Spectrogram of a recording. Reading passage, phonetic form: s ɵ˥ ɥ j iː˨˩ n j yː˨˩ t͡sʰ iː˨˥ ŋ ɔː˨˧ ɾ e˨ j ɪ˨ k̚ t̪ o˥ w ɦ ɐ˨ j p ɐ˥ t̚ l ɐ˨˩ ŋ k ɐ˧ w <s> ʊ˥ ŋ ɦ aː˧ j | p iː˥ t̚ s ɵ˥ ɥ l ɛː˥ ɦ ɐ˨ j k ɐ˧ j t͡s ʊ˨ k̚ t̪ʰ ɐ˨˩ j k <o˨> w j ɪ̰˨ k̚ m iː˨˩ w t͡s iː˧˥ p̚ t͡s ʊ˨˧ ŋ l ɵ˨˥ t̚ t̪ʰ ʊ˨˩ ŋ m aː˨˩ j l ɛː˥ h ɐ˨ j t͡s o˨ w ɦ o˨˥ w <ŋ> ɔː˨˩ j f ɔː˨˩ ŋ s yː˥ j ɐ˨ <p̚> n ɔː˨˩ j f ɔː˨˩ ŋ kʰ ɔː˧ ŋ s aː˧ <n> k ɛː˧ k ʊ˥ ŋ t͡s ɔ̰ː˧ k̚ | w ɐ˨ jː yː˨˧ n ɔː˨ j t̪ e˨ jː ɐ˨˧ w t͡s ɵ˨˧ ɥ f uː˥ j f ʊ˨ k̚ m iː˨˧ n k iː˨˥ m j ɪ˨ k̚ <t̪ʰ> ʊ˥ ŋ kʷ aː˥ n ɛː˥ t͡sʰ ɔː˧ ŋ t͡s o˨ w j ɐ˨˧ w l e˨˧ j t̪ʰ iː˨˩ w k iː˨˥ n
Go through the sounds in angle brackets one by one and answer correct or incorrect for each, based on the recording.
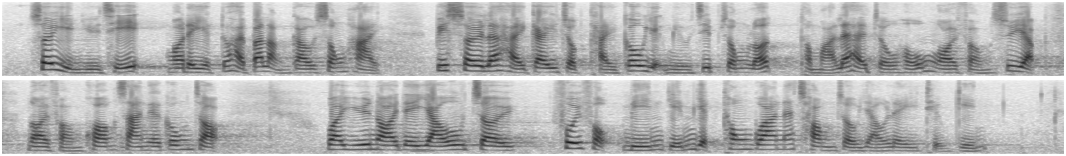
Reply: correct, incorrect, correct, correct, correct, correct

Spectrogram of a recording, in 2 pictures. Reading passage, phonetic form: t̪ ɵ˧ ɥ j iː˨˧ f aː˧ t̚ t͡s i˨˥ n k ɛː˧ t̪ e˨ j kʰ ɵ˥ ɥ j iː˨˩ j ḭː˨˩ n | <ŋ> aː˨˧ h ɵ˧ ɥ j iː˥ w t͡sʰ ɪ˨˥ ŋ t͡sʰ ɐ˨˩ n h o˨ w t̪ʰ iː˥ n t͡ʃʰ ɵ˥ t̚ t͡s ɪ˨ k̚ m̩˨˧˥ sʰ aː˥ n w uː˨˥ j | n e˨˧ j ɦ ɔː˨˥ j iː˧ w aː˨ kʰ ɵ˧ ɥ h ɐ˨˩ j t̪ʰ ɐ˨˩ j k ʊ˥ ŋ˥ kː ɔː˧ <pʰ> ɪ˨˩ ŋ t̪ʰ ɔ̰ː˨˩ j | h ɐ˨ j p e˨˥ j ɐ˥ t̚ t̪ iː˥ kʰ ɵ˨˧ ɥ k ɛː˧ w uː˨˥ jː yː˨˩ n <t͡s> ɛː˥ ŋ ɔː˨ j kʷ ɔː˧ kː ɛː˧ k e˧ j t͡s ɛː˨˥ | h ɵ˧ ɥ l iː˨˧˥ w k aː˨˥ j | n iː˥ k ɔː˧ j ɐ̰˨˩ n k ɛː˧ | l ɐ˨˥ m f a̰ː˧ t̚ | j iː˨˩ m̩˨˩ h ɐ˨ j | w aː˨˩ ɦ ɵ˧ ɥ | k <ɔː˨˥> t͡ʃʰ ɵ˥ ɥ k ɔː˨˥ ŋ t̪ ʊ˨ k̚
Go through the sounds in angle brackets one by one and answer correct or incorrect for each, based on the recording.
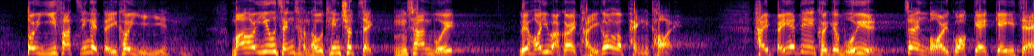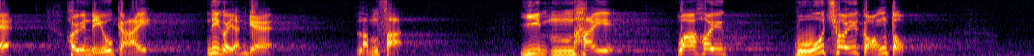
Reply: incorrect, correct, correct, incorrect

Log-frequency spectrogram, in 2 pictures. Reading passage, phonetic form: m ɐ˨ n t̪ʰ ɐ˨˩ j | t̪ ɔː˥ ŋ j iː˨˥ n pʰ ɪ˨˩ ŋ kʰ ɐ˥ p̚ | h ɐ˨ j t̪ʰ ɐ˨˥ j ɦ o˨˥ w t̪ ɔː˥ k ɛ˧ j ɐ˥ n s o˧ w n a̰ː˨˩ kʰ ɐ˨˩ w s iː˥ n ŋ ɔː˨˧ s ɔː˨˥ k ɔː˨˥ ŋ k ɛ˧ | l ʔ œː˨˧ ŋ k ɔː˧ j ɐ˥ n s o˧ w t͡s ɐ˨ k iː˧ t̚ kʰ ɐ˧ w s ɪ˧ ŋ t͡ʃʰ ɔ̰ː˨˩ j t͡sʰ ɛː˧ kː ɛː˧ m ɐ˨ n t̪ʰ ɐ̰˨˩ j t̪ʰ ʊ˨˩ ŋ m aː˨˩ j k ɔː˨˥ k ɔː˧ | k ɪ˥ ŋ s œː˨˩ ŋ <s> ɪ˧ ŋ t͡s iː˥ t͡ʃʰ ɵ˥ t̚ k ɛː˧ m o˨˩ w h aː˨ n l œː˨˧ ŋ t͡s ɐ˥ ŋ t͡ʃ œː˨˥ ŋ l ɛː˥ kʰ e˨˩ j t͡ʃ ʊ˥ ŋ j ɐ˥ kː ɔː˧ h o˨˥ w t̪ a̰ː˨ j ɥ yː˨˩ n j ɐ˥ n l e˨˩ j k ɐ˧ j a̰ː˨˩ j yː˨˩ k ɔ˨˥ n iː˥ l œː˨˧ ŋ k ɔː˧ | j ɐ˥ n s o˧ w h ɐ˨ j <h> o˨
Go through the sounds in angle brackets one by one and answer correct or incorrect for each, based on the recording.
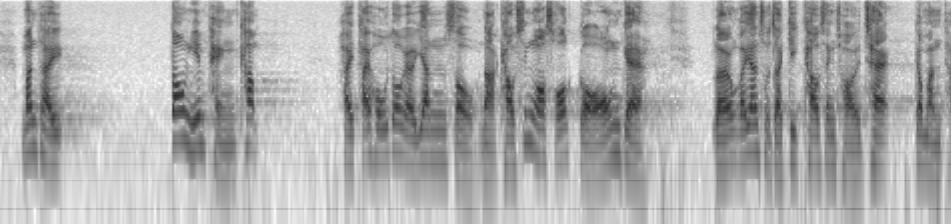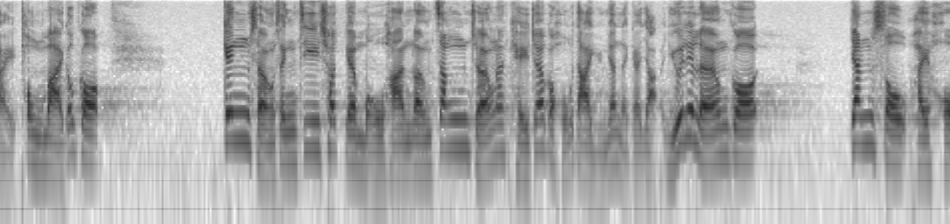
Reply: correct, correct

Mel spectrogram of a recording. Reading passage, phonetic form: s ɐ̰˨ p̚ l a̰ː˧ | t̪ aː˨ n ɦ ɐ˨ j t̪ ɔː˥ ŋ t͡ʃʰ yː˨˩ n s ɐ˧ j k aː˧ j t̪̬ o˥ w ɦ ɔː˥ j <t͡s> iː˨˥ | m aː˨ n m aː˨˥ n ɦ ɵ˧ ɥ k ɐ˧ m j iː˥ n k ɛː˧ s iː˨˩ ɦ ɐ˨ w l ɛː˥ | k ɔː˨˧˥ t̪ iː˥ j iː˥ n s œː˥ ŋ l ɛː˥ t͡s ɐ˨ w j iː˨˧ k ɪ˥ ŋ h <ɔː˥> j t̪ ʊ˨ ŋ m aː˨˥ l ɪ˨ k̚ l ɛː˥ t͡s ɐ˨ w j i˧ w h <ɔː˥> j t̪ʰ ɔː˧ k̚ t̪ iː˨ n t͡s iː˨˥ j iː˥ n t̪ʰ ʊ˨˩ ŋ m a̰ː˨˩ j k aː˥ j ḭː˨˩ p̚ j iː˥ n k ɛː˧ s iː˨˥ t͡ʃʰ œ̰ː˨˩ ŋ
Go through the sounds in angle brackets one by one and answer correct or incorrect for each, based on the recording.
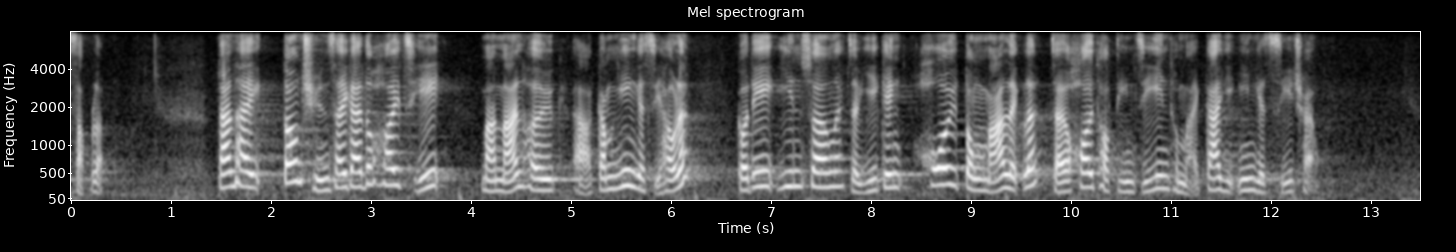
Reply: incorrect, correct, correct

